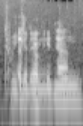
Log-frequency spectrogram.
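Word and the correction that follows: Toukiden: Tokiden, yeah. – Tokiden.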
